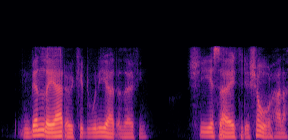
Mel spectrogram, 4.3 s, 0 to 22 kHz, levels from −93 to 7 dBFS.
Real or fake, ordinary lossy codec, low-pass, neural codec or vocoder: fake; AAC, 48 kbps; 5.4 kHz; codec, 16 kHz, 0.5 kbps, X-Codec, WavLM features, trained on Multilingual LibriSpeech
